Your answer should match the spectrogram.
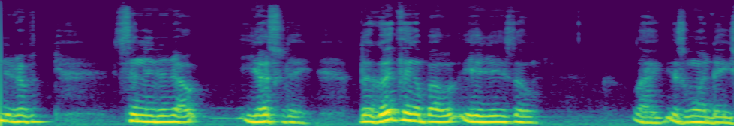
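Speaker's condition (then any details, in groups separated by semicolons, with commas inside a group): Cerebral palsy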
